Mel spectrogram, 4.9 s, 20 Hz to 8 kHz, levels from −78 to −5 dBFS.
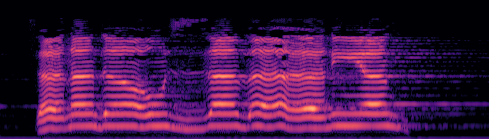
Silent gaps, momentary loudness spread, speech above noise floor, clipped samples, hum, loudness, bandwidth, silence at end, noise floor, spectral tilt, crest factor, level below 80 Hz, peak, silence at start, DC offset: none; 11 LU; 30 dB; under 0.1%; none; -25 LUFS; 5.8 kHz; 0.7 s; -56 dBFS; -8 dB/octave; 18 dB; -88 dBFS; -10 dBFS; 0.35 s; under 0.1%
